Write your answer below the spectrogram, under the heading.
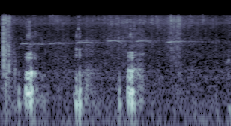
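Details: Kunekune piglets, two weeks old, on a hot day: three or four brief, soft grunts spaced unevenly over two seconds, with a faint steady high whine in the background.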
